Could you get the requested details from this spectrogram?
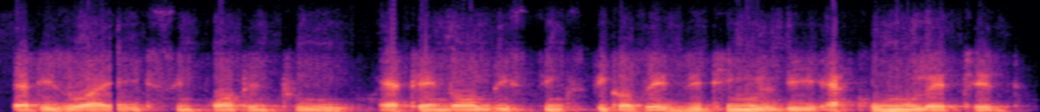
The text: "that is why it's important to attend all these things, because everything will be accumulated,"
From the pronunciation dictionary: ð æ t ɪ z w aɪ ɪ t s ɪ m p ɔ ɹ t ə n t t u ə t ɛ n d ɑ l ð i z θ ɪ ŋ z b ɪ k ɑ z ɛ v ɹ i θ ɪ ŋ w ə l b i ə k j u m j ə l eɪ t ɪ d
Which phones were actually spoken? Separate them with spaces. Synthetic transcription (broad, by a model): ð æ t ɪ z w aɪ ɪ t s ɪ m p ɔ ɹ t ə n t t u ə t ɛ n d ɑ l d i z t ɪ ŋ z b ɪ k ɑ z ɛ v ɹ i t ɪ ŋ w ə l b i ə k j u m j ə l eɪ t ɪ d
